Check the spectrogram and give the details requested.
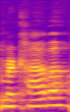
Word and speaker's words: Merkaba: Is it Merkaba? Merkaba.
